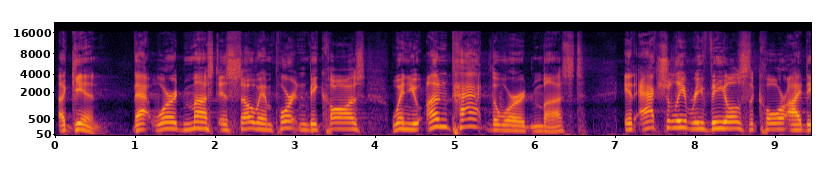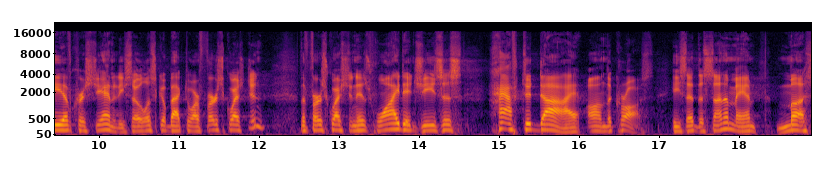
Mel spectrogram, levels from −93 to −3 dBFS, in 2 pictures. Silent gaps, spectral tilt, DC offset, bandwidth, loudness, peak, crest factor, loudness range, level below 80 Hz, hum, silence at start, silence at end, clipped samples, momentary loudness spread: none; -4 dB/octave; under 0.1%; 17 kHz; -26 LUFS; -8 dBFS; 18 dB; 4 LU; -64 dBFS; none; 0.05 s; 0 s; under 0.1%; 9 LU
